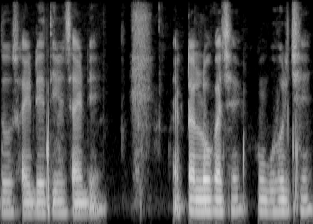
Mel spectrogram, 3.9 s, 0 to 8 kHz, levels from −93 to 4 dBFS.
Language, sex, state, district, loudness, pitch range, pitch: Bengali, male, West Bengal, Malda, -21 LUFS, 105-120 Hz, 115 Hz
